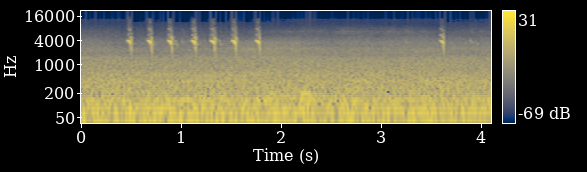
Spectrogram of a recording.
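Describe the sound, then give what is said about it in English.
A bird gives a quick series of six sharp, high chirps, then one more after a pause, over a steady low rumble of wind or background noise. “That was bird 21.”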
